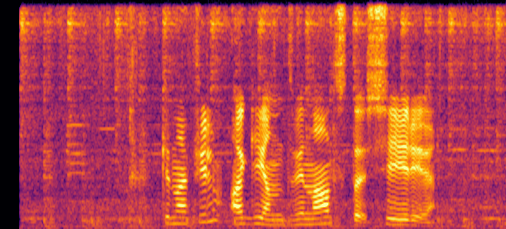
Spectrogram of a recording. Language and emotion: Russian, neutral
